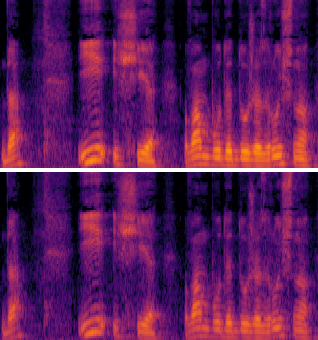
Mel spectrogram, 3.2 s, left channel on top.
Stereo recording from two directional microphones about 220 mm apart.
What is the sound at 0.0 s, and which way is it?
Speech, 25° left (ahead or behind).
